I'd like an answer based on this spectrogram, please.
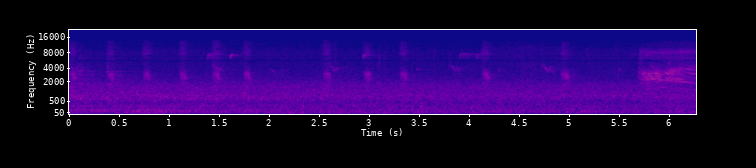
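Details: Eastern gray squirrel on a mushroom repeating sharp barks about every third of a second, closing with a loud harsh squeak, over persistent low rushing noise.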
